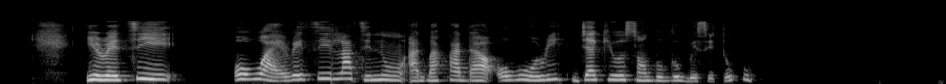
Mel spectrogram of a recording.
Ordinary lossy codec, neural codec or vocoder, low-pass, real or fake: none; codec, 16 kHz, 2 kbps, X-Codec, WavLM features, trained on Multilingual LibriSpeech; none; fake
